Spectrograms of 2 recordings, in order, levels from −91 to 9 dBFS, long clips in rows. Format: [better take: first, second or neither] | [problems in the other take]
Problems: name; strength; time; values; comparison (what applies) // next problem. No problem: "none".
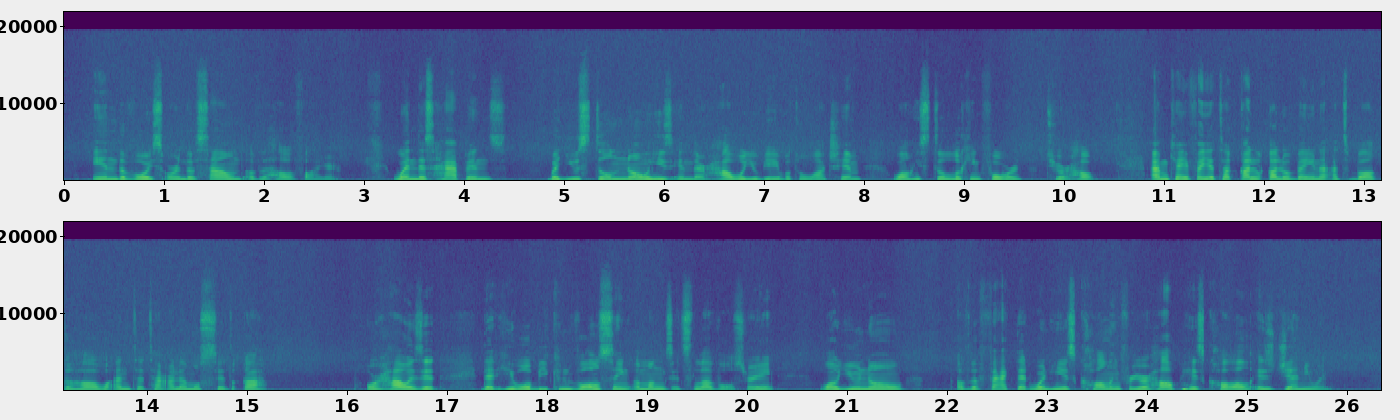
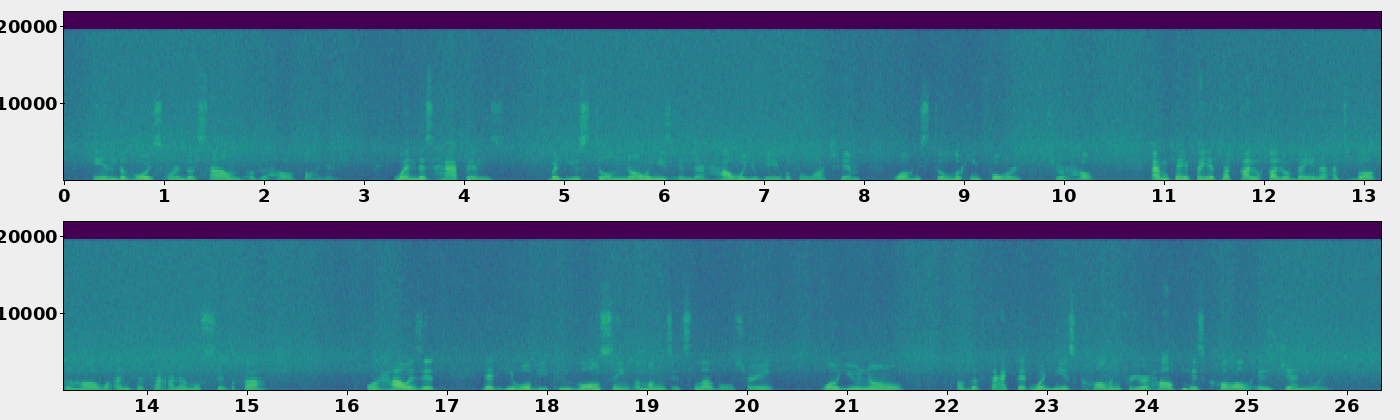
first | hiss; loud; throughout; 4 dB below the speech; faint in the first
